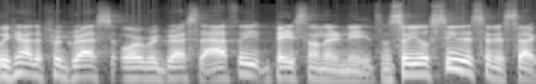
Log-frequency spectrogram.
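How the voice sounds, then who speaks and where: The man's intonation is lively. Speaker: strength coach. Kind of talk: seminar talk. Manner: fast.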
